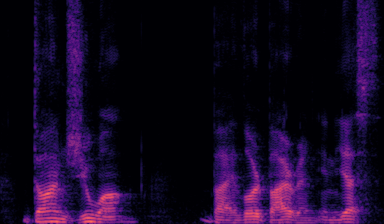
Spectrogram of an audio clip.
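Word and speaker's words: Don Juan: I think it's it's very challenging it's like dong Xuan by Lord Byron and yes that is the pronunciation I'm told for dong Xuan in England at the time they even pronounced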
